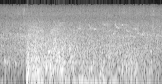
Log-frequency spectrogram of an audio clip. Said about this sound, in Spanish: Aquí, los aguaceros llegan así, sin avisar, para alimentar las quebradas y los ríos que nos rodean por todos lados.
